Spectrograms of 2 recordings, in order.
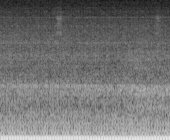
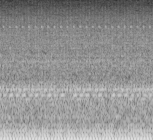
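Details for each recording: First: Mitsubishi Lancer CE engine after reassembly with coils pulled and refitted, idling after a failed first start attempt; strong, low, even idle rumble with steady beat and no misfire stumble, now sounding much better, a normal smooth idle. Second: Mitsubishi Lancer CE idling after start, fast idle settling down: steady low idle with quick even pulsing thump and an extra unidentified noise underneath; source unclear.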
